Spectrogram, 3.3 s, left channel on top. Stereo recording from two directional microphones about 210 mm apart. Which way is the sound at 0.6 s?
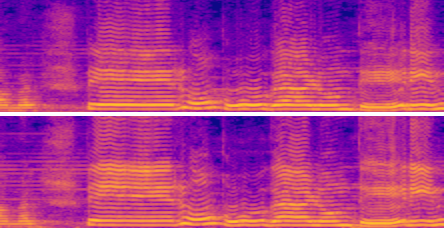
55° right (ahead or behind).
